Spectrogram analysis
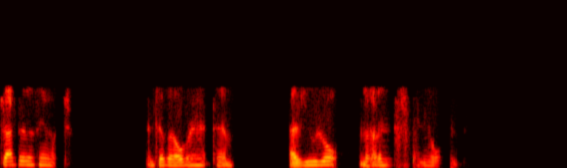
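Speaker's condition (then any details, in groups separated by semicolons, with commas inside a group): Cerebral palsy; past challenges speaking up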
